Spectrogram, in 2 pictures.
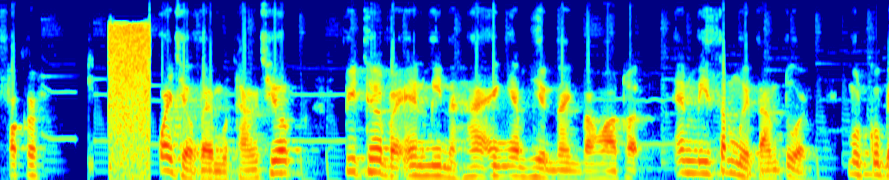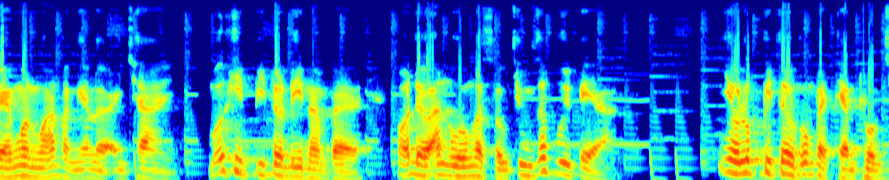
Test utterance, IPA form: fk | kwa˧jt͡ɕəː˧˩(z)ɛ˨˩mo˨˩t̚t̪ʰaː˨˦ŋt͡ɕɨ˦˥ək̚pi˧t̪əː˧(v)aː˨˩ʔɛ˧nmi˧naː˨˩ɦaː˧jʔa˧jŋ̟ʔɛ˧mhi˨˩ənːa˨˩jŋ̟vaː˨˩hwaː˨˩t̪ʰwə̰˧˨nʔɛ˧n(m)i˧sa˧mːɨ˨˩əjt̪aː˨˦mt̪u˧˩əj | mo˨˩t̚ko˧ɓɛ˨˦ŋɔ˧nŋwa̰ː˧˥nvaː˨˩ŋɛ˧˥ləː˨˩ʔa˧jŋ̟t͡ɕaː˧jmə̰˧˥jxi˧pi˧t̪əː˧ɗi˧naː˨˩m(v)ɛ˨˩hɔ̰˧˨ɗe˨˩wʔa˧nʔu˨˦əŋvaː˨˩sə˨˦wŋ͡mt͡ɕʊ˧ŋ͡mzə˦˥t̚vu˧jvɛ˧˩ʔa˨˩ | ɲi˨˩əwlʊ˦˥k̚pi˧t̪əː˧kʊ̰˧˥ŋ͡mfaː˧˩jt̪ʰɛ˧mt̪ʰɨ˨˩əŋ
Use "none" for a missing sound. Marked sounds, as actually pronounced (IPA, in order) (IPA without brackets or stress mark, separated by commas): v, v, m, v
